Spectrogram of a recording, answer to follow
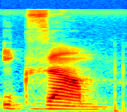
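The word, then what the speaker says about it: exam: দুইটা উদাহরণ দেওয়া আছে, একটা হচ্ছে বক্স, বক্সটা উচ্চারণ হবে বক্স, আর একটা হচ্ছে এক্সাম, EGZAM, এভাবে উচ্চারণ হবে এক্সাম।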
